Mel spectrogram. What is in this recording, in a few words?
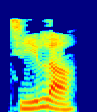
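"…极了", Mandarin Chinese; chinese-flashcards; hsk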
